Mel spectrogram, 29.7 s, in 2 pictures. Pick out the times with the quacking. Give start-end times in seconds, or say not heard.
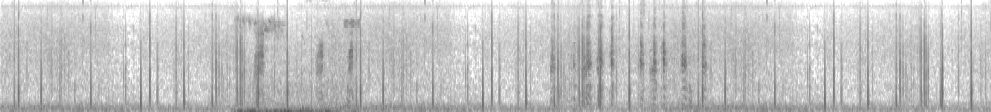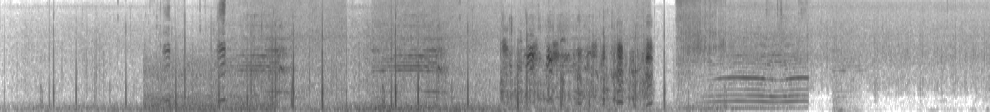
3.5-5.5, 8.2-10.7, 17.0-19.1, 22.4-24.7.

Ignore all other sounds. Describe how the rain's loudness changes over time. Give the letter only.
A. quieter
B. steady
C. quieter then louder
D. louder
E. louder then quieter
E.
